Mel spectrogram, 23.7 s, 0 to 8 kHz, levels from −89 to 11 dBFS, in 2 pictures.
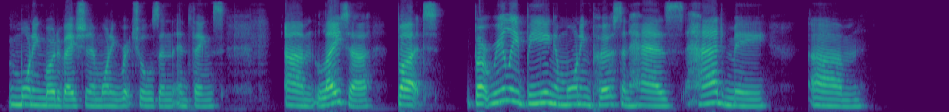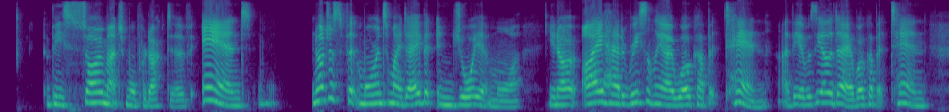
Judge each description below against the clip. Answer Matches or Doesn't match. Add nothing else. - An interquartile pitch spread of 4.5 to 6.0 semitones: Matches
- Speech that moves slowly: Doesn't match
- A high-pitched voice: Matches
